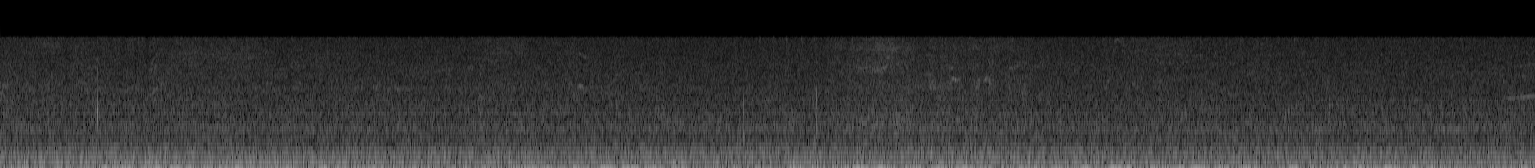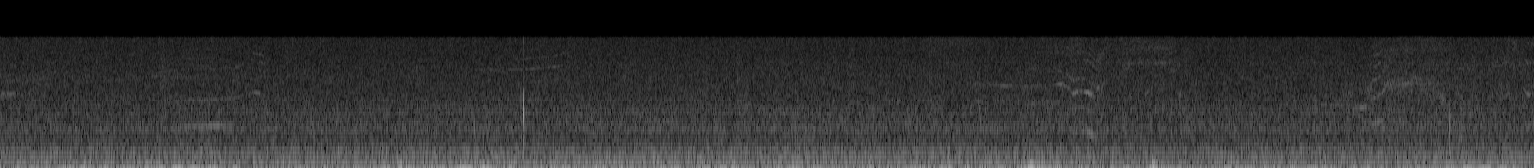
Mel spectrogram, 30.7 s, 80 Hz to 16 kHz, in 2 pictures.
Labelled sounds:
15.0	15.4	killer whale, southern resident, 2.1 to 2.2 kHz
17.1	17.6	killer whale, southern resident, 0.96 to 1.1 kHz

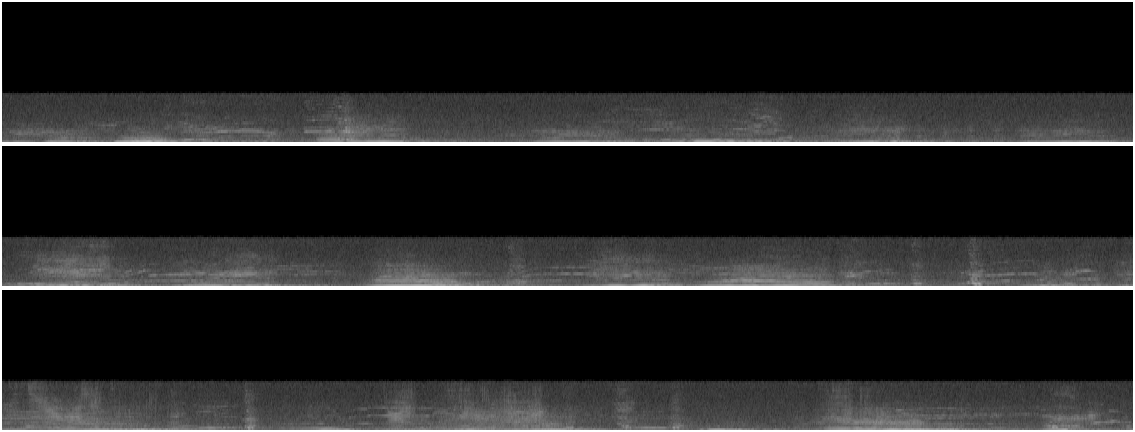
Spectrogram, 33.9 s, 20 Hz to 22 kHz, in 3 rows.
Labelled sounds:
0.0	4.0	humpback whale, 0.80 to 4.3 kHz
5.0	5.9	humpback whale, 1.1 to 1.4 kHz
6.4	7.8	humpback whale, 2.0 to 3.9 kHz
10.2	11.2	humpback whale, 0.99 to 1.9 kHz
11.6	15.7	humpback whale, 0.80 to 4.3 kHz
16.5	17.6	humpback whale, 1.6 to 3.1 kHz
18.0	20.1	humpback whale, 0.80 to 4.0 kHz
21.1	23.0	humpback whale, 0.90 to 3.0 kHz
24.7	25.0	humpback whale, 3.7 to 3.9 kHz
26.1	26.7	humpback whale, 2.2 to 3.7 kHz
29.3	29.6	humpback whale, 0.80 to 1.0 kHz
31.1	33.9	humpback whale, 1.0 to 3.6 kHz

